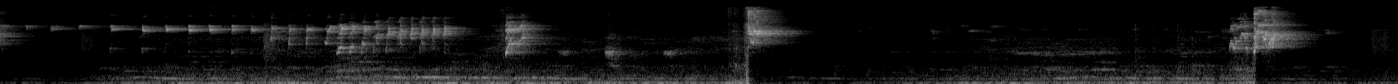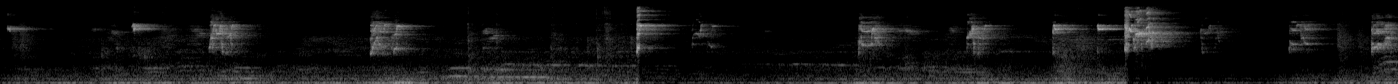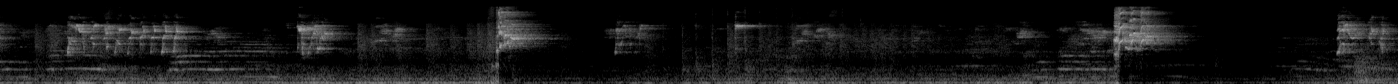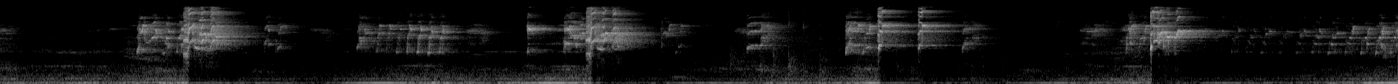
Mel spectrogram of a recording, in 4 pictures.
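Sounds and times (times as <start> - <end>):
lovebirds chirping: 40.8 - 55.9.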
